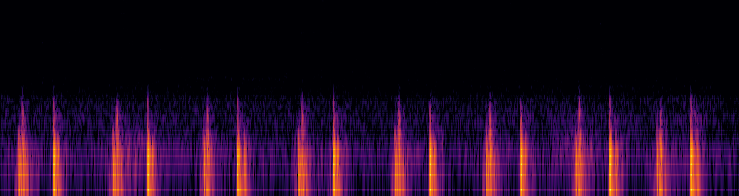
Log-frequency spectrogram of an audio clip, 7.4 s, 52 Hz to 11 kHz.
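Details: Heartbeat of a sleeping female during an afternoon nap: steady paired low thumps at about 67 a minute, normal first and second heart sounds.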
